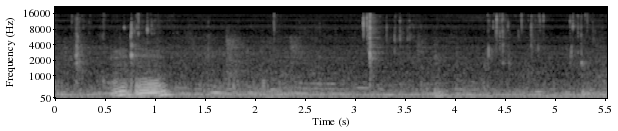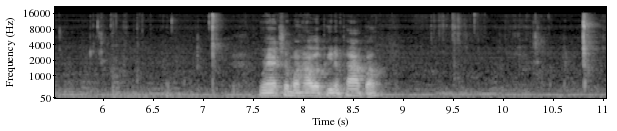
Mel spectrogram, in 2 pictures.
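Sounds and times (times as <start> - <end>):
person chewing food: 4.3 - 7.3, 9.2 - 11.0.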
